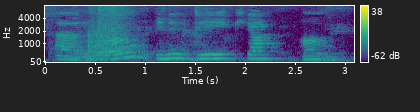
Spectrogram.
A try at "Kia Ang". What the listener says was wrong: So your voice went down. Kia Ang. Kia Ang. Not Kia Ang. Kia Ang is when you're asking a question, the voice goes down. Like if I ask you your name, Sinodam Kia Ang. Kia Ang. Now it goes down. But when I'm answering you, it goes Kia Ang. It goes up.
